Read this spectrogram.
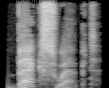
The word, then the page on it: backswept: British English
